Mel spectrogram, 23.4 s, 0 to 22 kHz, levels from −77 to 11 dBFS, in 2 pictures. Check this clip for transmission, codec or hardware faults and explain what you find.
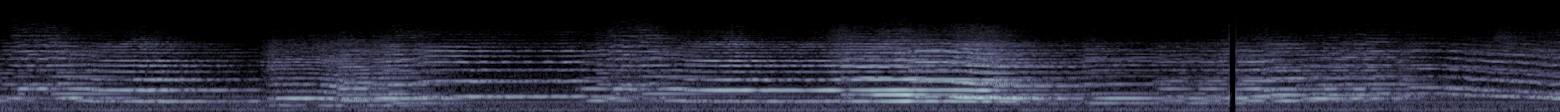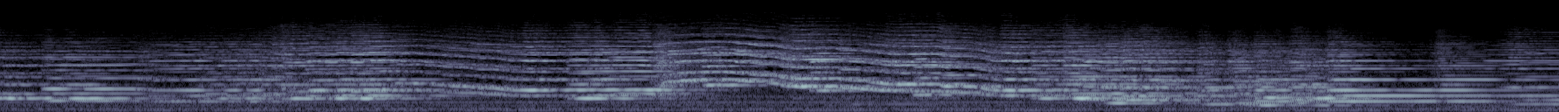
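One fault: a gap at a join of encoded pieces at 9.22–9.27 s. A 52 ms gap cuts continuous sound with smeared edges, then resumes where it stopped: untrimmed encoder delay and frame padding at a splice.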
